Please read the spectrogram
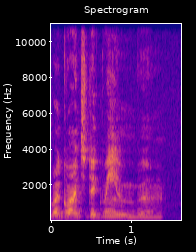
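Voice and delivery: ordinary talk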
